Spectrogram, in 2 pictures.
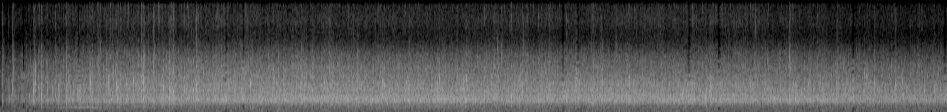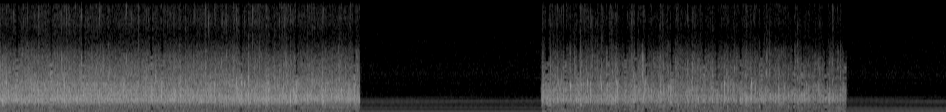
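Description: Audience applauding steadily, cut off abruptly about thirteen seconds in. After a brief near-silent gap with only a faint steady hum, the applause resumes for the last few seconds and stops suddenly.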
